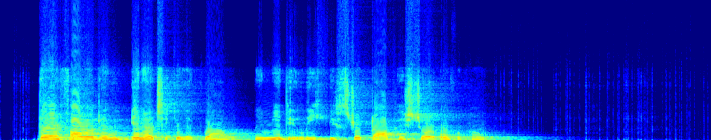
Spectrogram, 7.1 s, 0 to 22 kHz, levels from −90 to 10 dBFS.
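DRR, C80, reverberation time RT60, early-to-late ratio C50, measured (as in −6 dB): 9.0 dB, 12.0 dB, 1.4 s, 11.0 dB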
